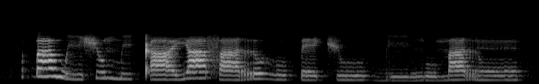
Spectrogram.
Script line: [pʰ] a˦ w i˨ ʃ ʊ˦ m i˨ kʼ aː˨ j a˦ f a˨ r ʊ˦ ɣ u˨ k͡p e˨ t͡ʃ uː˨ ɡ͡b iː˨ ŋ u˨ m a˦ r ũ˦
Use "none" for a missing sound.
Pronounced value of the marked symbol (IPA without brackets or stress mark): ɓ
